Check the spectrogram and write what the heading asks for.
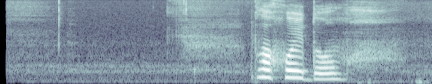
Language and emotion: Russian, sad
